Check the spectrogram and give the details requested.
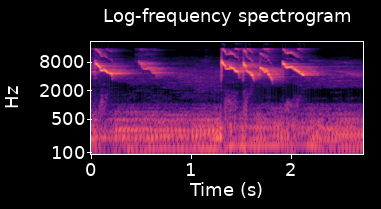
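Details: Oriental white-eye in lively, persistent song meant to set other white-eyes singing: a run of sharp, high whistled notes sliding steeply downward, clustered in quick bursts over a steady low hum.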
